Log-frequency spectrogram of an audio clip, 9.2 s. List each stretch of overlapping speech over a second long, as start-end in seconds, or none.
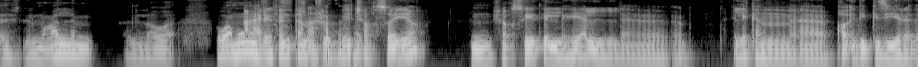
2.5-3.7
